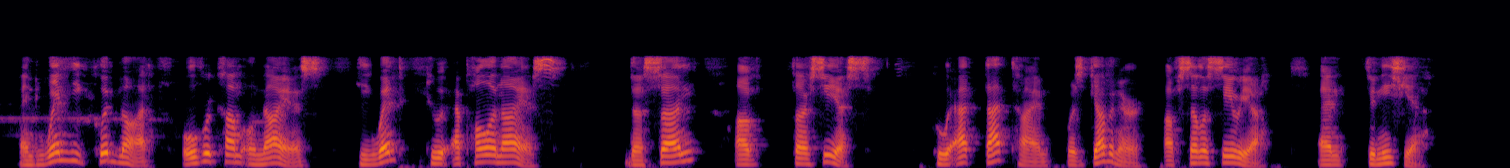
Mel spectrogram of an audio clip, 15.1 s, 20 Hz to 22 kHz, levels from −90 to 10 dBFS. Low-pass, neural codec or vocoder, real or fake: 5.4 kHz; codec, 44.1 kHz, 7.8 kbps, Pupu-Codec; fake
